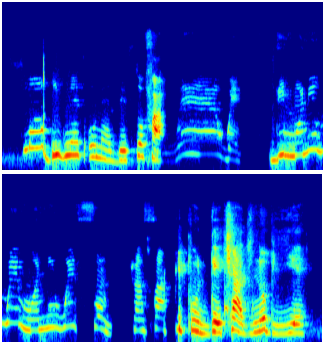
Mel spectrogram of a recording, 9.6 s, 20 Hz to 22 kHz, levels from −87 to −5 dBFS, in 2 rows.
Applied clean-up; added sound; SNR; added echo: none; none; none; none.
